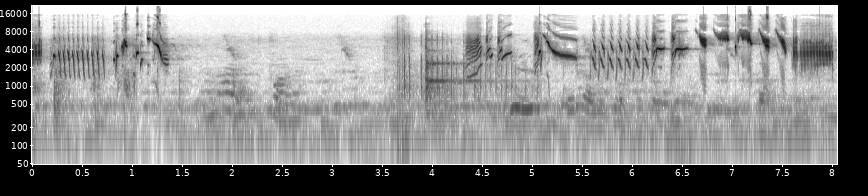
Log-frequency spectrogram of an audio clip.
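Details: A small baster, a hybrid with goldfinch, gives a buzzy note, then after a lull with faint background noise resumes rapid twittering goldfinch-type song ending in a rasping buzz.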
